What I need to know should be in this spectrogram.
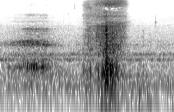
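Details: Adult sneezing on request after tickling the nostril to induce it: a quick breath in, then one loud, wet, explosive sneeze; an ordinary sneeze.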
